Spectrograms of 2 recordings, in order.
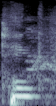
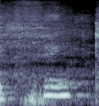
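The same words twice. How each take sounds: First: "think" said as "tink"; hard T at the start of "think", pitched higher; accented "think". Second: Said in the usual way. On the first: Pretend. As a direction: swap the TH in "think" for a T, Irish style. Repeats word in put-on accent.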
